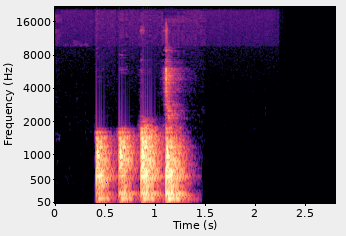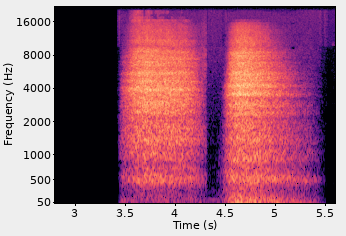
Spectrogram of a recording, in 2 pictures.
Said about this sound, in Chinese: 在殷切的期盼之下，办公室外终于传来了敲门声。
